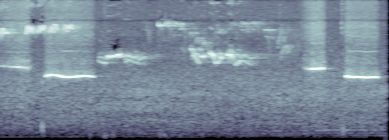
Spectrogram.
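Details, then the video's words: European robin male with high, thin, wavering warbled phrases between two loud, pure whistles, each a short high blip followed by a longer, steady lower tone. Quiet hiss throughout. "English Robin - Erithacus rubecula - Rødhals - Glóbrystingur - Söngfugl"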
